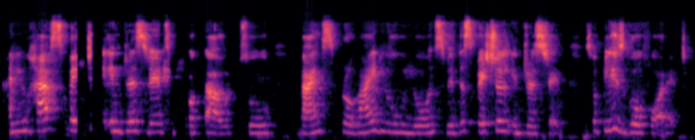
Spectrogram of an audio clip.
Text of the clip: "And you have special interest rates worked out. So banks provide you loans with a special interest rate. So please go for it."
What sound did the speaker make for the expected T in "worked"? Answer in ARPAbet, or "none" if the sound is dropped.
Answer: none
